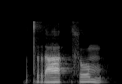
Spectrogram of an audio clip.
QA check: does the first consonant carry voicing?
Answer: no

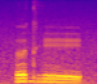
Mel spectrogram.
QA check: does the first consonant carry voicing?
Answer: yes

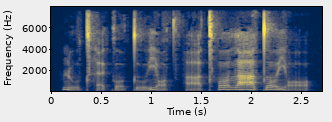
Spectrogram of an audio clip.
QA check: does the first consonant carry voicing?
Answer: yes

